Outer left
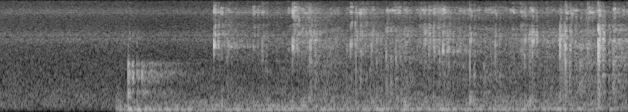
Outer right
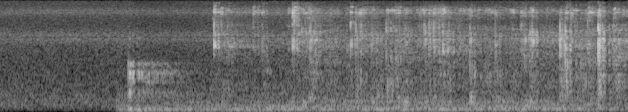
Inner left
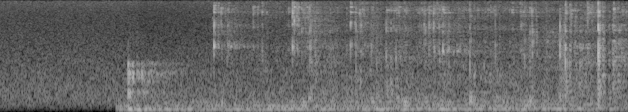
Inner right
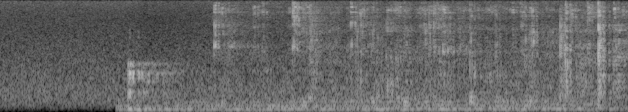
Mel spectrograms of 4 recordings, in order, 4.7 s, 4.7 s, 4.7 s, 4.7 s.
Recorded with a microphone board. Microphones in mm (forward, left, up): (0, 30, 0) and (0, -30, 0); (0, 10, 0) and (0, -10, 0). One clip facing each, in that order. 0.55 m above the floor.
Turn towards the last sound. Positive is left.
turn(degrees=10)  # may be behind; listen again after turning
